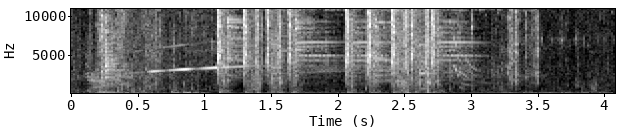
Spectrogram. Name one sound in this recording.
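Gunshots fire in rapid bursts, close by.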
